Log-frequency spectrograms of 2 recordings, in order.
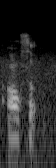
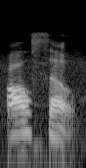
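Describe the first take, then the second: First: Only one syllable carries the stress. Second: Both syllables carry equal stress. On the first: The speaker calls it wrong. "not also" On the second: The speaker calls it right. "both syllables actually stress. You'd say also"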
